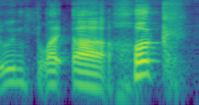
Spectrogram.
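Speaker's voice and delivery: ordinary talk, nothing marked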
